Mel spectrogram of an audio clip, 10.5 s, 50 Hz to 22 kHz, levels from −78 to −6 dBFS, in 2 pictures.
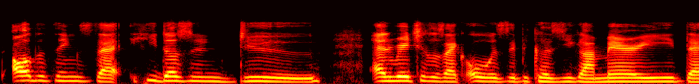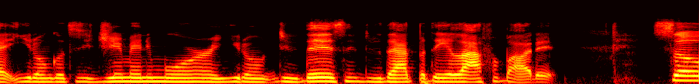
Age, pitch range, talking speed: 20-39, 180-225 Hz, 230 wpm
